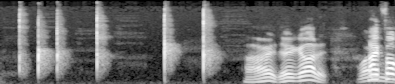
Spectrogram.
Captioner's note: clapping a rhythm; clapping a response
